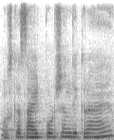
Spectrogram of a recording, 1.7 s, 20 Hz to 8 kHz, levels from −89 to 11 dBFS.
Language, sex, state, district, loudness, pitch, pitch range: Hindi, female, Uttar Pradesh, Gorakhpur, -26 LUFS, 220 Hz, 215-230 Hz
